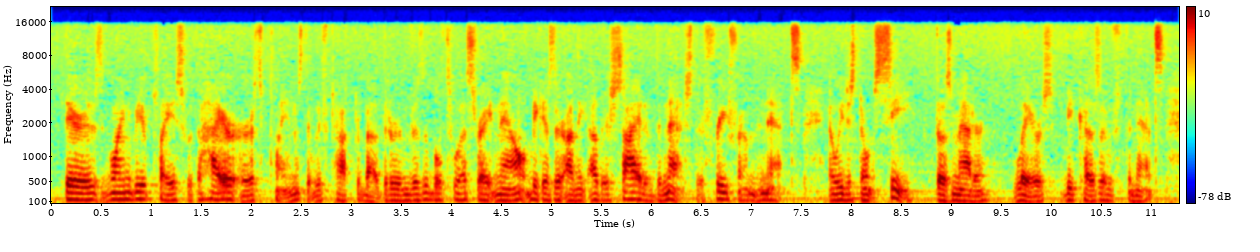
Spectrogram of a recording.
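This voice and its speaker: A woman with an American accent, very deep and low in pitch, at a very fast pace with ordinary pitch variation and noticeable background noise. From US Northeast. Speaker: spiritual teacher. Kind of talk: interview.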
